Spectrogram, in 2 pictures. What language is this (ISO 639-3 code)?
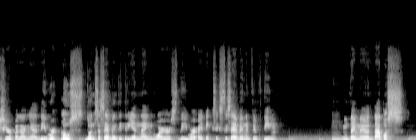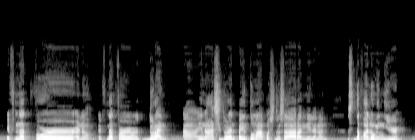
fil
